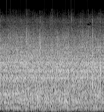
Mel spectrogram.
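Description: Large audience laughing and clapping, a steady wash of applause and laughter.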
